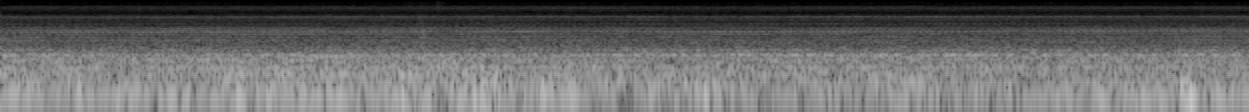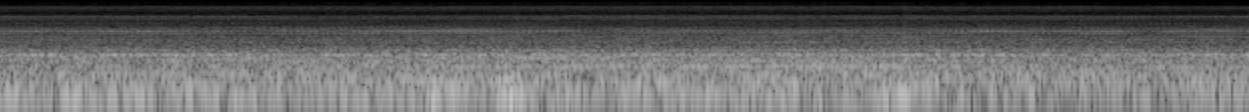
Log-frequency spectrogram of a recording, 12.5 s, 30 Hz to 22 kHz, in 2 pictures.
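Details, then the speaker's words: 2017 Nissan Rogue while driving: constant high-pitched whine over road rumble from the rear end, present all the time and fading as it slows; rear differential coupling suspected. "but you hear that sound sounds like that all the time just a high pitch whining noise never stops you know it just gets less as you're slowing down"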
